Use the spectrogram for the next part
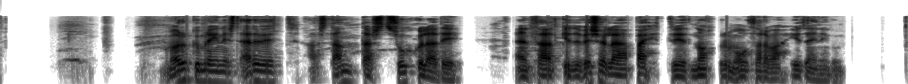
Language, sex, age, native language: Icelandic, male, 30-39, Icelandic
